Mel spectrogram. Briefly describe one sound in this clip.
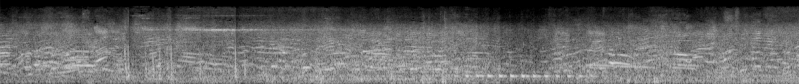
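A diesel train rumbles as it pulls into a station.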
